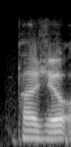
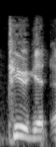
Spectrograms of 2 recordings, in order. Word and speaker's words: Peugeot: Well, I wouldn't know, because I've never seen the Peugeot, or the Puget, as we like to say over here, because we like to pronounce things as we see them.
